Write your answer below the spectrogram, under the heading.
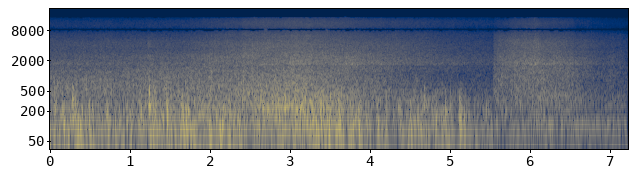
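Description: Ocean waves breaking on a sandy beach and washing up the shore, swelling to their loudest about three seconds in and then easing off, with wind buffeting the microphone.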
